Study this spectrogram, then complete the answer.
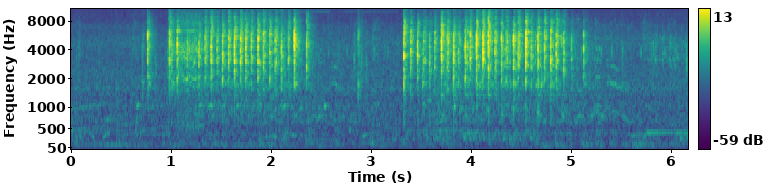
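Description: Many small game creatures chirp and chatter rapidly in high tones.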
